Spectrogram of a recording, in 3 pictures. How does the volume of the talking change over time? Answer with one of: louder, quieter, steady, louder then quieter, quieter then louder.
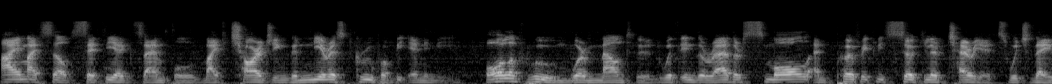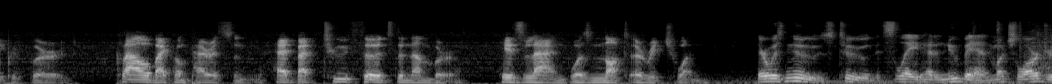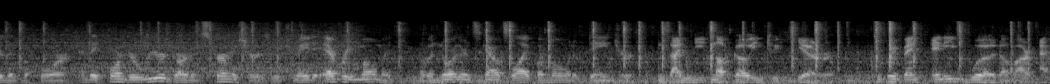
steady.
